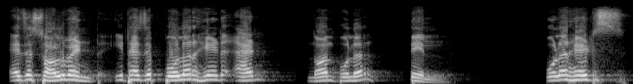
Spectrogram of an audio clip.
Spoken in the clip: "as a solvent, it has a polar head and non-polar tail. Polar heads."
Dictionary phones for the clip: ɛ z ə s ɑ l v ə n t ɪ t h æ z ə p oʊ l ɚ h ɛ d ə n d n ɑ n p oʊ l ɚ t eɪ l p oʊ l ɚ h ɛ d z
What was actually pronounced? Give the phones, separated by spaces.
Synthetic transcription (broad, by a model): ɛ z ə s ɑ l v ə n t ɪ t h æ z ə p oʊ l ɚ h ɛ d ə n d n ɑ n p oʊ l ɚ t eɪ l p oʊ l ɚ h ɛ d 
